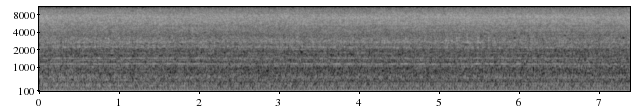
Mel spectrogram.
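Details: Skoda Octavia 1.8T (AGU) at idle: light, uneven ticking rattle over the low hum; dual-mass flywheel suspected, unconfirmed.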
